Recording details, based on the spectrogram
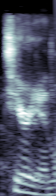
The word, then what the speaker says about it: Tyrion: Is it Tyrion or Tyrion? I want to make sure I say it right. – Tyrion, like Game of Thrones.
